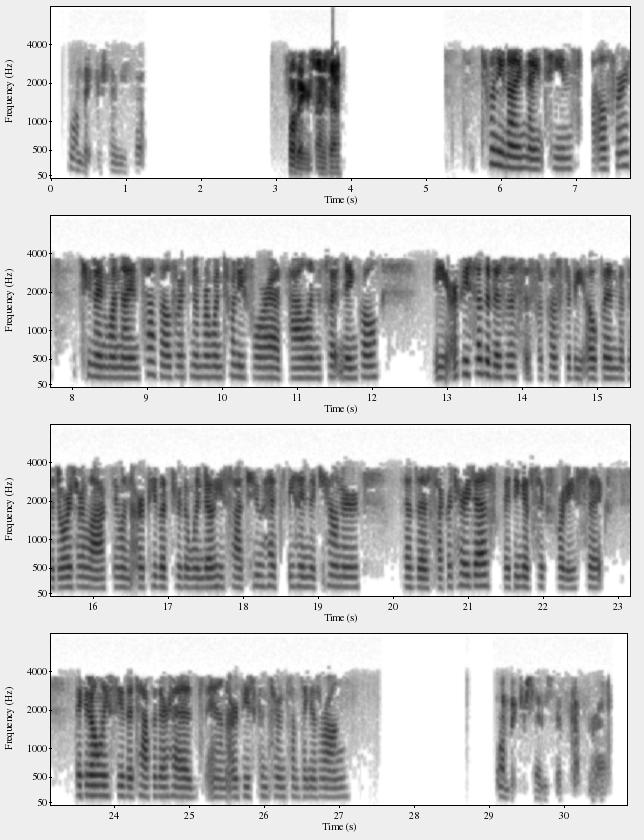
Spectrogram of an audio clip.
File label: Dispatch, scanner; TOPAZ Regional Wireless Cooperative (TRWC) - Mesa Simulcast; Mesa PD; 4 Superstition Dispatch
